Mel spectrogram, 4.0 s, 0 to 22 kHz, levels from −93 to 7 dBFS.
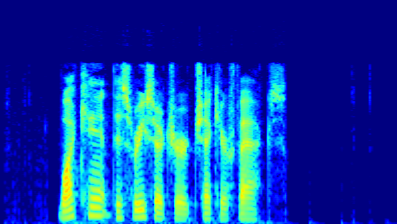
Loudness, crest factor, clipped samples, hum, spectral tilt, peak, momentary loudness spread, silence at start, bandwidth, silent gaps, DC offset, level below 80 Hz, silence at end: -27 LUFS; 26 dB; under 0.1%; none; -3.5 dB/octave; -6 dBFS; 10 LU; 0.6 s; 7.4 kHz; none; under 0.1%; -70 dBFS; 1.15 s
